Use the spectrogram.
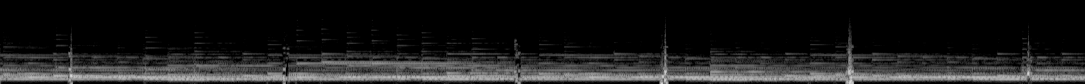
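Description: At 0.67, 2.81, 5.14, 6.60, 8.45 and 10.26 s the sound jumps ahead with a garbled 58 to 84 ms glitch spanning two to three 26.1 ms frames, likely a broken MP3 bit reservoir after dropped frames. Spectrograms show brief vertical smears. Waveforms show abrupt discontinuities.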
